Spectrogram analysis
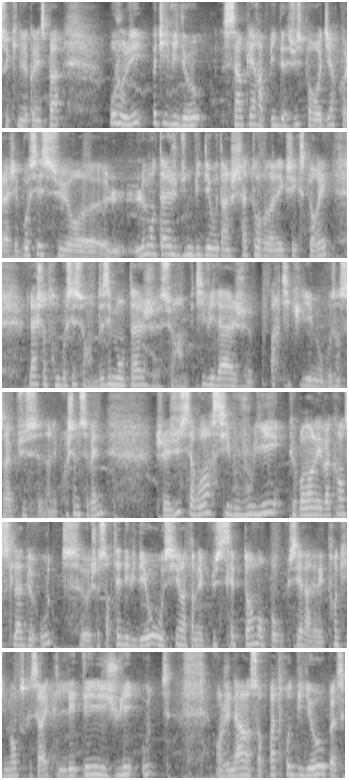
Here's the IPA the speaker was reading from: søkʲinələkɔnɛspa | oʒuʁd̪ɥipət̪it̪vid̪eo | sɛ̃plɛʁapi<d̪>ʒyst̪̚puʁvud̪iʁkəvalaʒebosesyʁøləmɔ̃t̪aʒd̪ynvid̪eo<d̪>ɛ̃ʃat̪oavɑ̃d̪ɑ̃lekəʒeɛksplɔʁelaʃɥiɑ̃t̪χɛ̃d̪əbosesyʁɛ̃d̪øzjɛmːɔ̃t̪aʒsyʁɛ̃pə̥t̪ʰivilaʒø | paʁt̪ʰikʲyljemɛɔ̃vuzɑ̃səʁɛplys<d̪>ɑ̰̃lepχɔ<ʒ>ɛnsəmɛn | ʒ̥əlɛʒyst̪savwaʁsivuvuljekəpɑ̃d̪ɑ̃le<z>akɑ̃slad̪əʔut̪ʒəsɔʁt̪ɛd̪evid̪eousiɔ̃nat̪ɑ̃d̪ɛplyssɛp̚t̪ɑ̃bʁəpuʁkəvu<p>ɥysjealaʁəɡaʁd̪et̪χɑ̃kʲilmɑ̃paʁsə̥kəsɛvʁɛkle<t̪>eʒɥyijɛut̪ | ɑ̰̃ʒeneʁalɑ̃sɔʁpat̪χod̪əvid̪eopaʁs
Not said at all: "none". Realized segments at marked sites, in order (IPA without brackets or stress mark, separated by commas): d̪, d̪, d̪, ʃ, v, p, t̪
